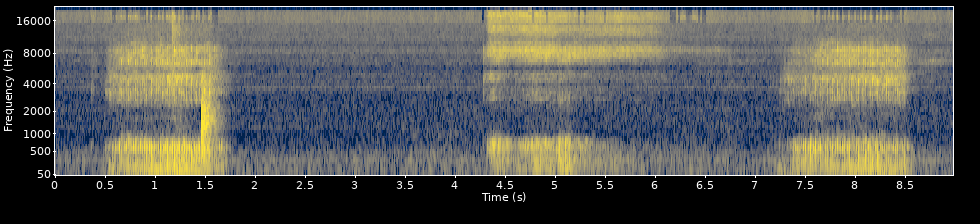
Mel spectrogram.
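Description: A Boston terrier snores in slow, rasping breaths, each lasting about a second.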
